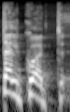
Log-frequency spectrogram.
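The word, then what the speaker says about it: Tal-Coat: Vous venez d'ouvrir un nouvel espace permanent dédié au peintre Pierre Talcoat. Est-ce que je l'ai bien prononcé d'ailleurs C'est tout à fait ça. C'est du breton.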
